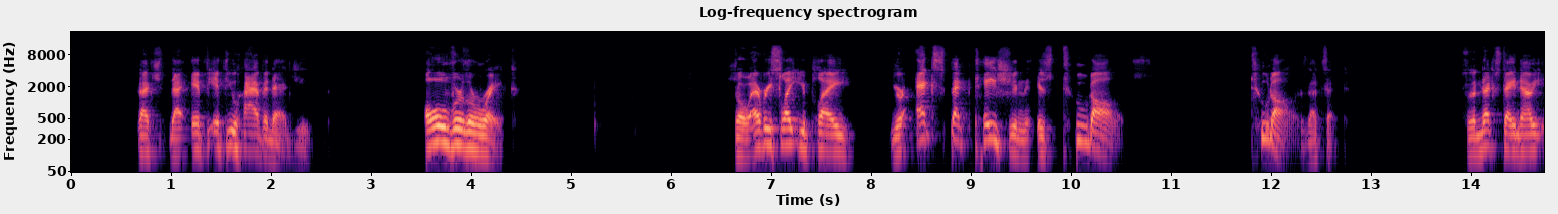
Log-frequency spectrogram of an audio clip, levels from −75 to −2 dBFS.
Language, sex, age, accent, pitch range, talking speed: English, male, 50-69, American, 115-160 Hz, 115 wpm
